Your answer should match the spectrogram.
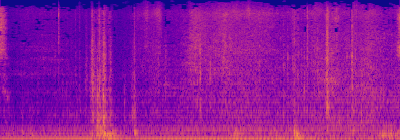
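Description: A click about a second in, then a small electric motor in the car's door whirring for about two seconds, over a steady low hum from the car.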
